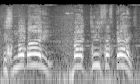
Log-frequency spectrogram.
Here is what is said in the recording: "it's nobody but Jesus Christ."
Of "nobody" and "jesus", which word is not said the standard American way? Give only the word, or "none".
jesus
